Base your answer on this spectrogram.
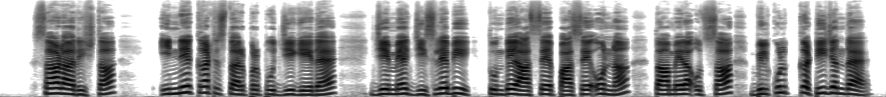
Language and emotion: Dogri, sad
